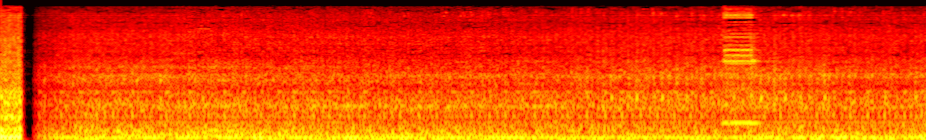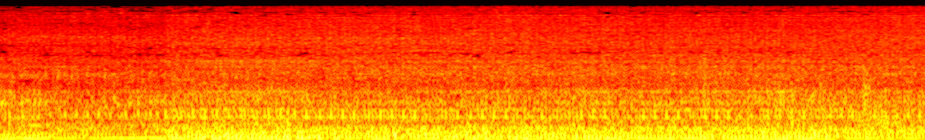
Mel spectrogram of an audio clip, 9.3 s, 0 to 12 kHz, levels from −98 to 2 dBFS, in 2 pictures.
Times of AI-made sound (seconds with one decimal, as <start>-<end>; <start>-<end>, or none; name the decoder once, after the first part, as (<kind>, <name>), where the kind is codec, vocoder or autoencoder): 0.0-0.9 (vocoder, Vocos); 2.6-9.3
